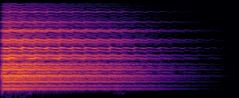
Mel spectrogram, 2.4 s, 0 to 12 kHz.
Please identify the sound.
PPG 008 Dissonant Space Organ G#2
This sample is part of the "PPG
MULTISAMPLE 008 Dissonant Space Organ" sample pack. A short dissonant
chord with a sound that is similar to that or an organ. In the sample
pack there are 16 samples evenly spread across 5 octaves (C1 till C6).
The note in the sample name (C, E or G#) does not indicate the pitch of
the sound but the key on my keyboard. The sound was created on the PPG VSTi. After that normalising and fades where applied within Cubase SX.
chord, dissonant, multisample, organ, ppg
